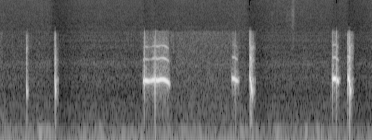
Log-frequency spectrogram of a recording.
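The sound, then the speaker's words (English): Soft hen turkey sounds from a call: a few short pops, then a drawn-out, fairly high whine with paired short notes after it, all over a steady low hum and no talking. “Just a little sound like that, or just a little whine, you know.”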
